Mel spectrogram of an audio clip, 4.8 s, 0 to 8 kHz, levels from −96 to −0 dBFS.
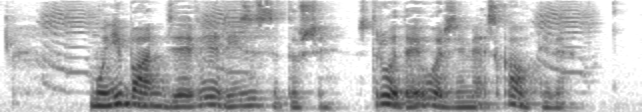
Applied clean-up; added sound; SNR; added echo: none; Squeak; 19 dB; none.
